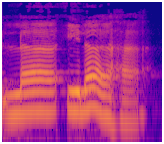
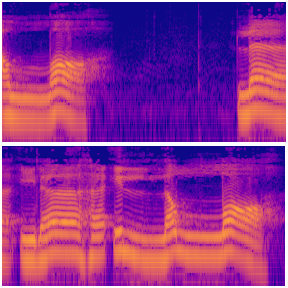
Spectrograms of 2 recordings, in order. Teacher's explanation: لام الله درشت ادا میشه و تفخیم میشه · Shown in: second take · Term: لام مفخم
